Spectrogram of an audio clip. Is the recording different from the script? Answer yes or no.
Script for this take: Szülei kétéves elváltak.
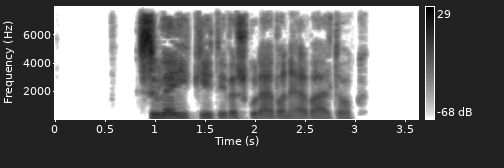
yes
